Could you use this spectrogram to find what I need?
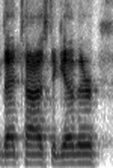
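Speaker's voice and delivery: ordinary delivery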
